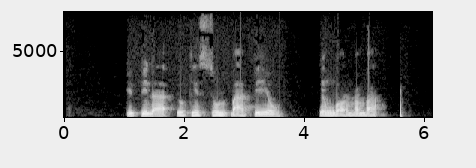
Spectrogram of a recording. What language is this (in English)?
Mbum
